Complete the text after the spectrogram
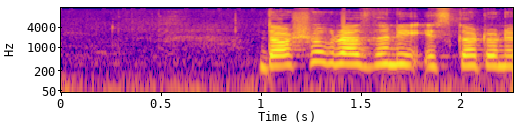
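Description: A woman reads out the news calmly and clearly through a microphone.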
